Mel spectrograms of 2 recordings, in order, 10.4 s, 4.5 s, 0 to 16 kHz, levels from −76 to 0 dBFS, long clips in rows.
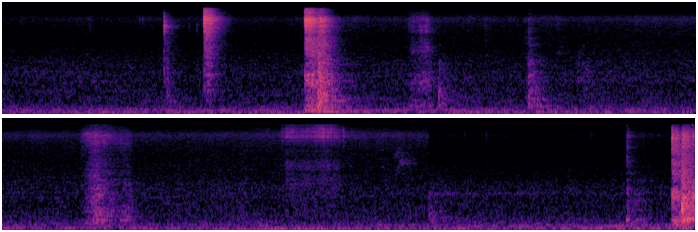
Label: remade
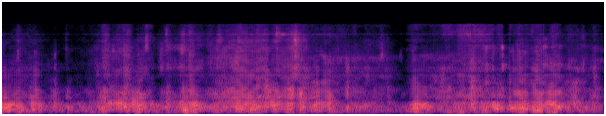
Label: remade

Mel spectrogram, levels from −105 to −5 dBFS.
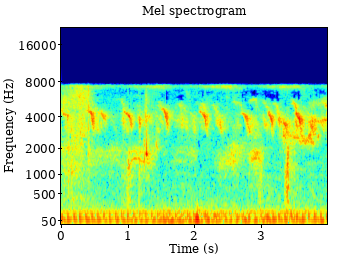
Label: recorded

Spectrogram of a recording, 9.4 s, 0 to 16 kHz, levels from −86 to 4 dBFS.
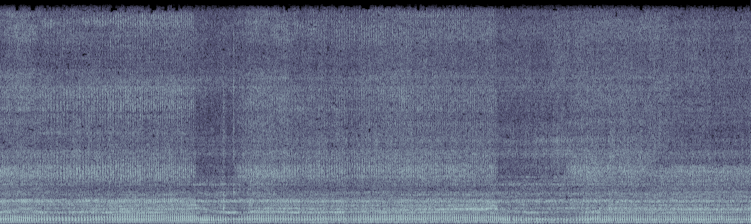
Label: recorded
